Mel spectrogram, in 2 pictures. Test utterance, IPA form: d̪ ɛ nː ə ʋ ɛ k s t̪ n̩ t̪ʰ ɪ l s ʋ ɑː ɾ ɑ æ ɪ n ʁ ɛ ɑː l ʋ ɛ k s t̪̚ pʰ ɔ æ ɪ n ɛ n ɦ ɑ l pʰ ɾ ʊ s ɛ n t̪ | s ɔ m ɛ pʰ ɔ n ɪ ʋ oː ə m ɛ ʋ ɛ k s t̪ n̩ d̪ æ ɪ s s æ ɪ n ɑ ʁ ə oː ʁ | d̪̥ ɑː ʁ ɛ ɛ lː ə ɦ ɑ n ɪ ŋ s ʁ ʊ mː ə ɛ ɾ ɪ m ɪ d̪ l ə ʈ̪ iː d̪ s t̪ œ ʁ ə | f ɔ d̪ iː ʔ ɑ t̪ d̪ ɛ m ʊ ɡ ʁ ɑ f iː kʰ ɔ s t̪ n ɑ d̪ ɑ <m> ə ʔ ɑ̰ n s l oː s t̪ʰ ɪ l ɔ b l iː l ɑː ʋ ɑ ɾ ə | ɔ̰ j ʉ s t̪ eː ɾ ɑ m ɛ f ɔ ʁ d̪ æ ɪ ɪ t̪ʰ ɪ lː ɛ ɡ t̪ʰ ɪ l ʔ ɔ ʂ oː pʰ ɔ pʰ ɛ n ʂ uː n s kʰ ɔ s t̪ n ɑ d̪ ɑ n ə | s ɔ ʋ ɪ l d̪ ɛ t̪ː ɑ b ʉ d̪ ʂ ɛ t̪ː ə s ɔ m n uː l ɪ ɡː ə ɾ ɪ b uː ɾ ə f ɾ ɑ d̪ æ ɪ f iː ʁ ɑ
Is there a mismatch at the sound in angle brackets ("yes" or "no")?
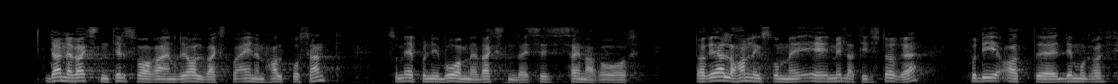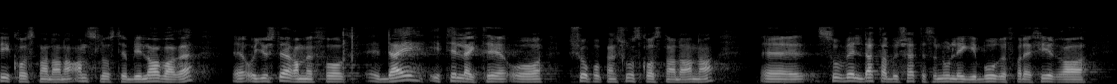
yes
